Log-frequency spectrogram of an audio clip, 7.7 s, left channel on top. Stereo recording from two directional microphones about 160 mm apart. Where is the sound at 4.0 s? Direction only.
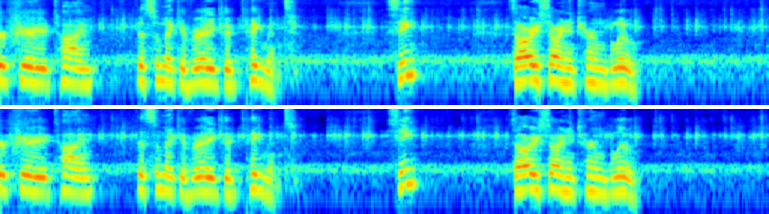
15° left (ahead or behind).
